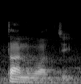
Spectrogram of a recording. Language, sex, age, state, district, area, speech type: Punjabi, male, 45-60, Punjab, Jalandhar, urban, spontaneous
